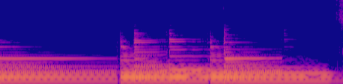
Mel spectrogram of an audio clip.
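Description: A sustained guitar note a whole step below the root of a pentatonic scale rings out clearly alone, re-picked several times with sharp attacks over a steady, slightly buzzy tone.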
